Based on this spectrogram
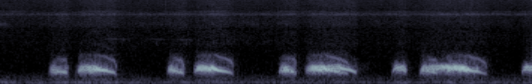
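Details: Spotted dove still living free in a field, cooing in 'đồng thúc gù' manner: five close pairs of mellow coos, each a quick note then a fuller, slightly wavering longer note.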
